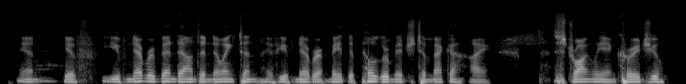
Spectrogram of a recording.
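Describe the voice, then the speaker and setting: Recorded with a dry, close sound and no echo, a man speaks at medium pitch and a moderate pace with fairly even intonation. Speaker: amateur radio organization official. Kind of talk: presentation. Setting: video call. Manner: loud.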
